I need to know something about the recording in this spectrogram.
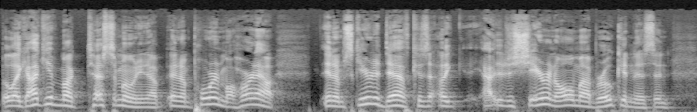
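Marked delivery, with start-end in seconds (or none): none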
